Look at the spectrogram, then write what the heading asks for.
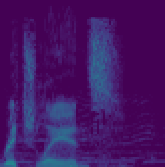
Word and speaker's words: Richlands: in two strikes because anybody else would say richlands but it's rich lands make sure you get that right if you ever come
